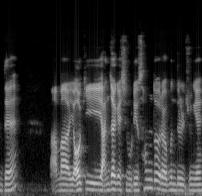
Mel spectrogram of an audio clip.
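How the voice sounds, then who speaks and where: A man speaks at a moderate pace in a bright, sharp tone. The background is quiet. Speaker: pastor. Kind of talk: sermon. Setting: church.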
